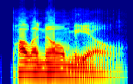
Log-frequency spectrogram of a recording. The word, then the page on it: Polynomial: American English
